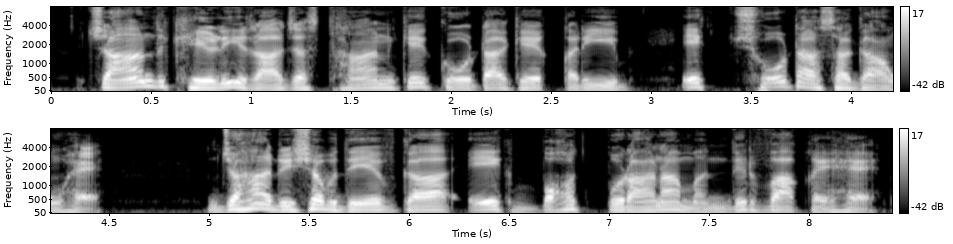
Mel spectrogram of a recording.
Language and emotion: Urdu, neutral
